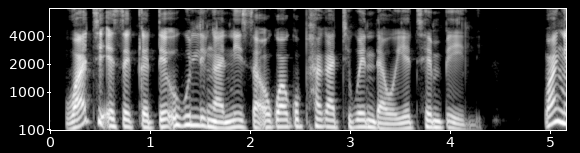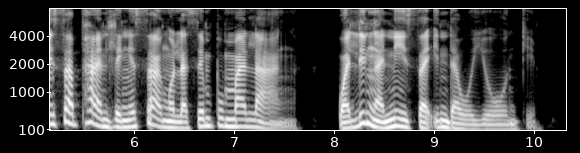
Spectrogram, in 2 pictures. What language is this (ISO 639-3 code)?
nde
